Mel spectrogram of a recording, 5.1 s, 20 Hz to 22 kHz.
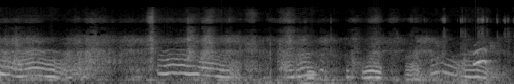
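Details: Several blue Great Dane puppies of two April 2023 litters whimper in overlapping, wavering whines, some sliding downward and others rising into a thin squeak at the end, over a low room hum.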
